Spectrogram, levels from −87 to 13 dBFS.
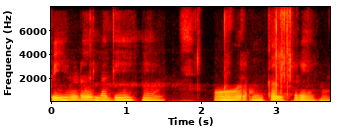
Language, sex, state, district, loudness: Hindi, female, Chhattisgarh, Raigarh, -19 LUFS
